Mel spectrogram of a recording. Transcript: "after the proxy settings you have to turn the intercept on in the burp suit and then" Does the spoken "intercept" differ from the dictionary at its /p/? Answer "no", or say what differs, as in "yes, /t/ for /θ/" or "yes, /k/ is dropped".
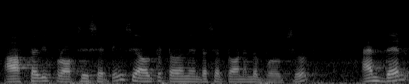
no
